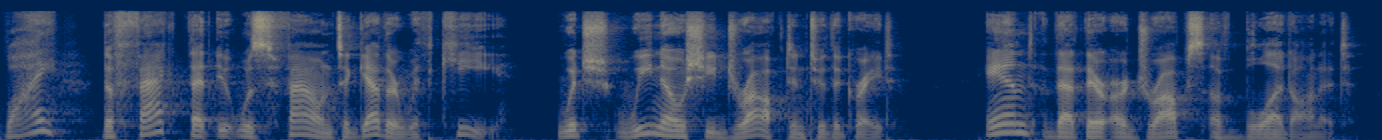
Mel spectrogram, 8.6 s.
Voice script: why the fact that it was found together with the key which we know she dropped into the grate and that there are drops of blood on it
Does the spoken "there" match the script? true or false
true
